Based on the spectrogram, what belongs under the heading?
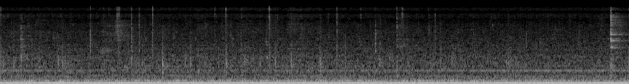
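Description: Bánh xèo batter sizzling in a hot frying pan, with scattered sharp crackles, over a steady low hum. A brief sharper sound comes just before the end.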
